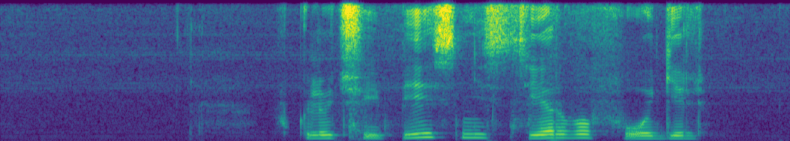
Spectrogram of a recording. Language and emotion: Russian, neutral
